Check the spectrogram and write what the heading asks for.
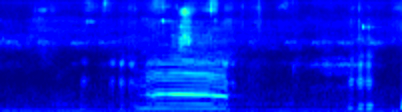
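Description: A sheep bleating once, a single steady call of just under a second about a second and a half in.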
